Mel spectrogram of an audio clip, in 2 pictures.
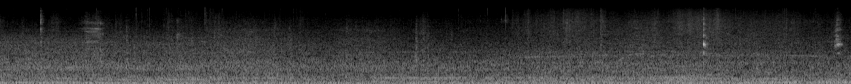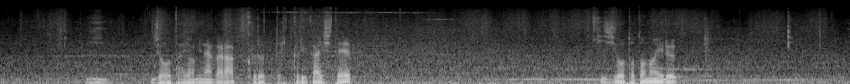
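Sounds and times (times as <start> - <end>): gentle sizzle of frying: 0.0 - 9.4.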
